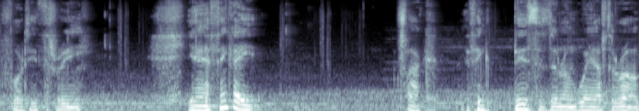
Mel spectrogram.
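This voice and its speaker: Casting: a man as weary, sardonic male vampire in a video game, mid-pitched, unhurried, halting, swearing self-talk. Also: background noise, natural voice. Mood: focused, musing. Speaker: player roleplaying a video game character. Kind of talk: in-character improvised gameplay monologue.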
